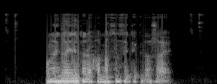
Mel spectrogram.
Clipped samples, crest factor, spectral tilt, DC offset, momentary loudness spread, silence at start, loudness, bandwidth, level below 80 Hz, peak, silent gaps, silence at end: under 0.1%; 14 dB; -6.5 dB/octave; under 0.1%; 11 LU; 0.45 s; -22 LUFS; 11.5 kHz; -36 dBFS; -8 dBFS; none; 0.45 s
